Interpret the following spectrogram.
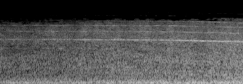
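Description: A rushing noise that swells slowly, with a thin high whine gliding gently down in pitch: a dramatic whoosh-like sound effect.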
